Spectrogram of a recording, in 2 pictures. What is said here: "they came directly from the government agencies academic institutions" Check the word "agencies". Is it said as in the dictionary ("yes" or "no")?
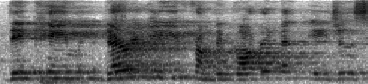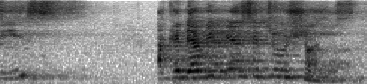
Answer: yes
